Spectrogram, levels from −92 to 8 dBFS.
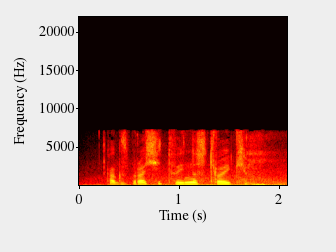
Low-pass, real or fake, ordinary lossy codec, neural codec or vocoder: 7.2 kHz; real; MP3, 48 kbps; none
